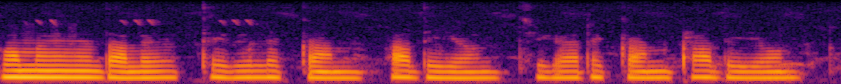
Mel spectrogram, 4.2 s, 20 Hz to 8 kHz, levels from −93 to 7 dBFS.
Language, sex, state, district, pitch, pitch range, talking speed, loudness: Chakma, female, Tripura, Unakoti, 180 Hz, 175-185 Hz, 115 wpm, -17 LUFS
